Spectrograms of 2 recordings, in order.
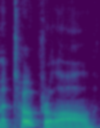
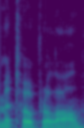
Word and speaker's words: metoprolol: they all come together the problem is with bisoprolol and ASM malol and metoprolol is that by taking this ool away we have now created unpronouncable syllables you can't say per you can't say ASM okay so because you can't say those two syllables in a meaningful way we're going to have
